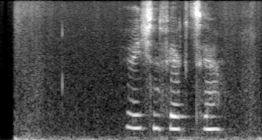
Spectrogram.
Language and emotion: Russian, neutral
